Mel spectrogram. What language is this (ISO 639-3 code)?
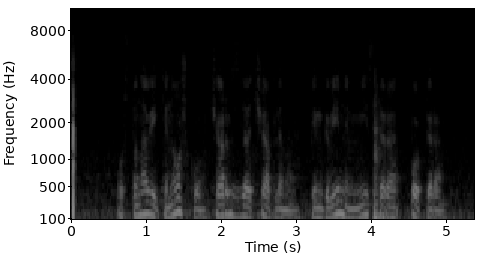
rus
